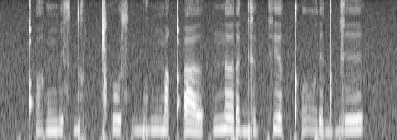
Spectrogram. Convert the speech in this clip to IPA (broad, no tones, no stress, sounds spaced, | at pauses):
qʼ ɔ̤ ŋ͡m i s d u ǀʰ u s ɡ͡b u ŋ͡m ɐ qʼ ə | n ɐ ɾ ɐ ɡʲ ɔ kʲ ɐ kʼ ɔ̤ ɾ ɪ d ɡ ɪ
